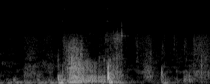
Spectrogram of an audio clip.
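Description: A puppy running in across carpet with a toy: soft paw thumps, then a short scuffle with a brief high note about a second in.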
